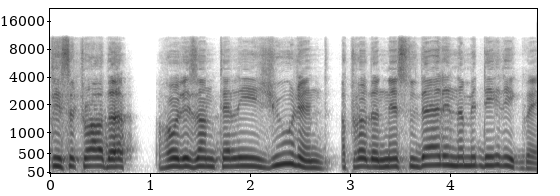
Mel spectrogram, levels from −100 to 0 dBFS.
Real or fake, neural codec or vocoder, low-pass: fake; codec, 16 kHz in and 24 kHz out, 0.4 kbps, LongCat-Audio-Codec, two codebook decoder; 10.8 kHz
